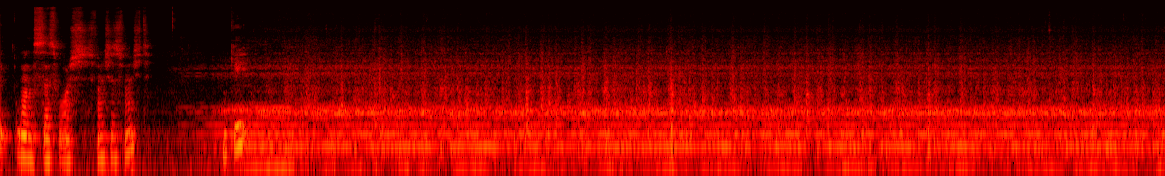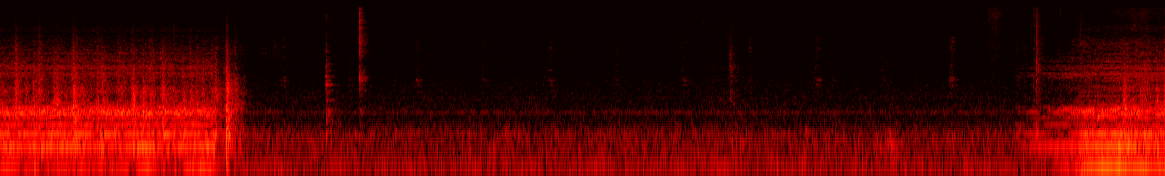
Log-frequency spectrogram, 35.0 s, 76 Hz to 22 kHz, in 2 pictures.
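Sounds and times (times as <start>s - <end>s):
washer dryer motor hum: 2.7s - 21.2s, 32.8s - 34.9s.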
